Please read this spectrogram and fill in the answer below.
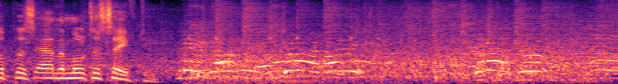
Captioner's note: rescuers shouting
